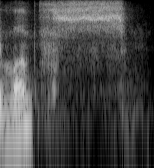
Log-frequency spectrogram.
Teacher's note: Did you say months and then hear the s at the end? S, unvoiced.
